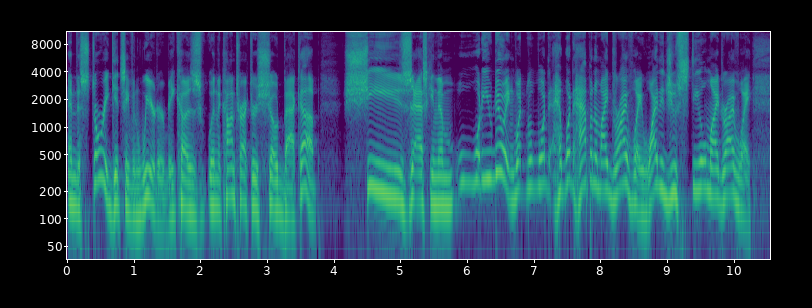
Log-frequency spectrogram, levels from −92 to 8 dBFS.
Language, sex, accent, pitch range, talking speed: English, male, American, 130-180 Hz, 190 wpm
